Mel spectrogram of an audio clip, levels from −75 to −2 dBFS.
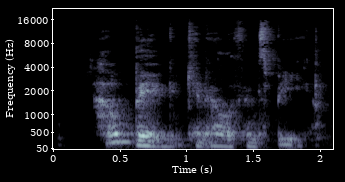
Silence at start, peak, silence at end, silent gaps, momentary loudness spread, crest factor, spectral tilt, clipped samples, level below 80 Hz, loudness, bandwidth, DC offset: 0.3 s; -12 dBFS; 0.1 s; none; 12 LU; 20 dB; -4 dB/octave; under 0.1%; -66 dBFS; -31 LUFS; 16 kHz; under 0.1%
